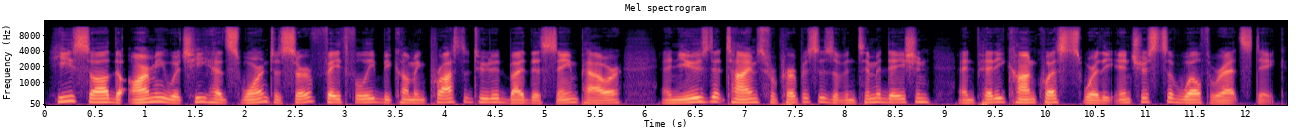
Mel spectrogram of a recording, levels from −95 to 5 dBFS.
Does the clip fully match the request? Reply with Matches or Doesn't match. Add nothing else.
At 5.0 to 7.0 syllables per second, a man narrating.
Matches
